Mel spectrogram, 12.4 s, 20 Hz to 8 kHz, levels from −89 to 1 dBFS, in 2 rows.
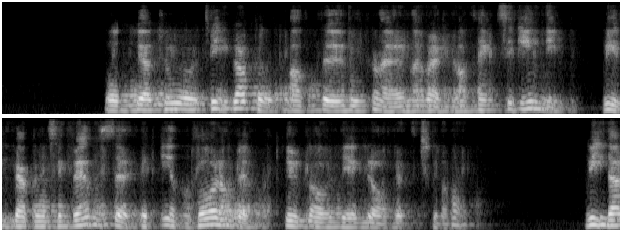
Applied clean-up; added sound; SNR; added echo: neural mask model DeepFilterNet 3.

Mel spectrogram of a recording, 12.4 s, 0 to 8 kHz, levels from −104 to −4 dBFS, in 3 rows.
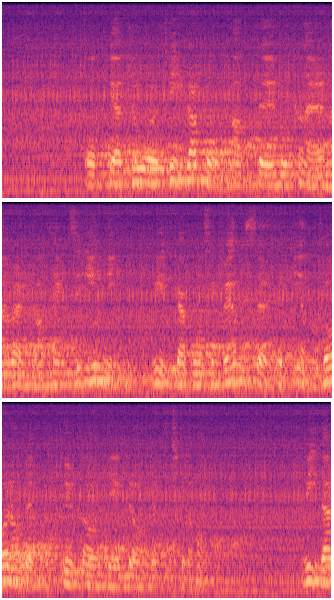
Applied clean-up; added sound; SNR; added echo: none; Engine / Vehicle; 12 dB; reverberation time 2.8 s.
